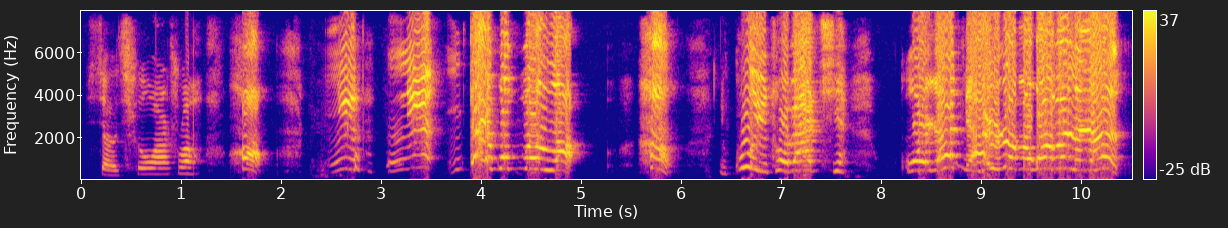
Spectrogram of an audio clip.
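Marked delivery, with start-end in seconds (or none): 1.5-10.4 high, loud, fast furious shriek; angry shriek. Acted. Frog shrieking angrily at the shark who cheated. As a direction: scream your outrage at him. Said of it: "非常生气的在尖叫".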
